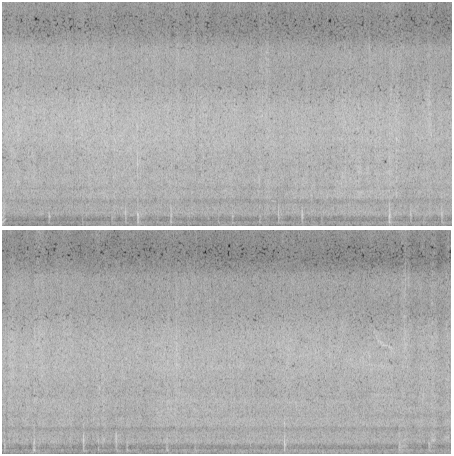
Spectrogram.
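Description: Onion and ginger-garlic paste sizzling steadily in hot oil in a kadai while being sautéed, stirred with a wooden spatula that gives occasional light scrapes and taps against the pan.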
